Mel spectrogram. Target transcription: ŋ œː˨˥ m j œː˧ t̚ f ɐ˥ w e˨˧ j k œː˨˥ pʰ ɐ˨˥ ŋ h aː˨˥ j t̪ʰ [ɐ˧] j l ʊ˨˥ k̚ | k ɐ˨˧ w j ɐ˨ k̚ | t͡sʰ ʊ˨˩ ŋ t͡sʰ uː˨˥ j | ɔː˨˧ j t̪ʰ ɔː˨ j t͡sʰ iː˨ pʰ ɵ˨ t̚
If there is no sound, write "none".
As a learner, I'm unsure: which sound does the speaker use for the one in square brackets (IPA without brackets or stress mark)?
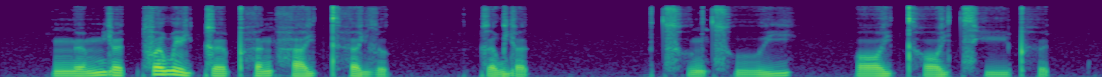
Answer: ɐ˧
